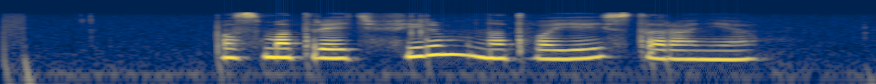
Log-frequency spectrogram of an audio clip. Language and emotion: Russian, neutral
